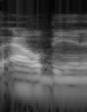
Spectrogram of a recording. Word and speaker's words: Albion: And speaking of them, a 2-1 win against Brighton and Hove Avion. I'm pretty sure I butchered the second part of that. It doesn't matter. And Hove Albion, excuse me.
